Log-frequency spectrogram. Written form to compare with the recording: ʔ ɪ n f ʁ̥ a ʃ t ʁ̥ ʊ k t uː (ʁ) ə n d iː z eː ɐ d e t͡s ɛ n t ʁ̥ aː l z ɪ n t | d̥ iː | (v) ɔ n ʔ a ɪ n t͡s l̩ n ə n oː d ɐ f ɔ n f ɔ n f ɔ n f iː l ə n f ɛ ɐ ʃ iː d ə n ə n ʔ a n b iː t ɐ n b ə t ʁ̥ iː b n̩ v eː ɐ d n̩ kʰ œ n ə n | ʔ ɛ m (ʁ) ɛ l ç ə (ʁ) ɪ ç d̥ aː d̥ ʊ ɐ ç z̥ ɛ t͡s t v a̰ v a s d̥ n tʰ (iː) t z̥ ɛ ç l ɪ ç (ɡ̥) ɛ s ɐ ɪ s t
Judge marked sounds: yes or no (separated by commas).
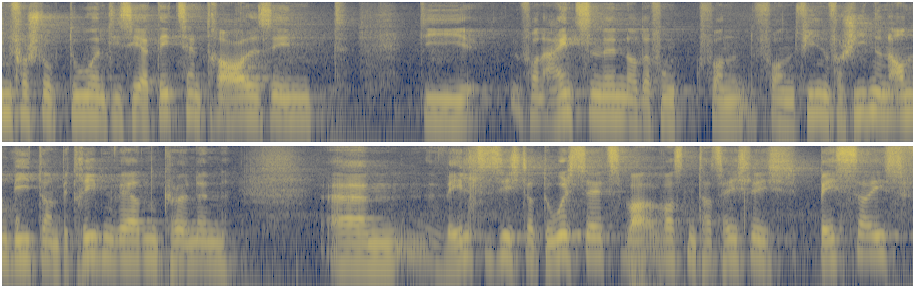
yes, no, no, no, no, no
